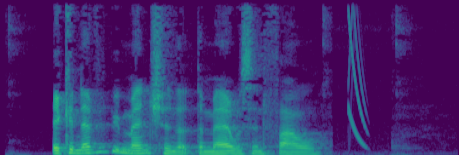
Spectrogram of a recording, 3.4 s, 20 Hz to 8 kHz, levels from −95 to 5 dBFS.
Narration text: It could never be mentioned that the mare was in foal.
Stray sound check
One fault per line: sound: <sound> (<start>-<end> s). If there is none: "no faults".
sound: chirp (2.6-2.8 s)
